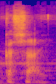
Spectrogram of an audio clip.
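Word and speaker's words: Cassai: En italiano se pronuncia diciendo Casai.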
